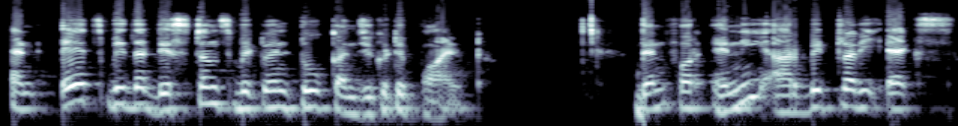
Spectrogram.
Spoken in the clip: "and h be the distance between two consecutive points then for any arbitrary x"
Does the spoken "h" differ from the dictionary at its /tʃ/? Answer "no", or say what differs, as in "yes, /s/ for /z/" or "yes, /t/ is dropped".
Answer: yes, /s/ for /tʃ/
